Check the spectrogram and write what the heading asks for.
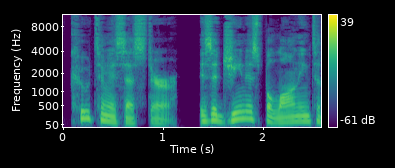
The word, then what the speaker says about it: Cotoneaster: Katoni aster pronounced coutungisester is a genus belonging to the rosacei family which also includes roses, apples and pears.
